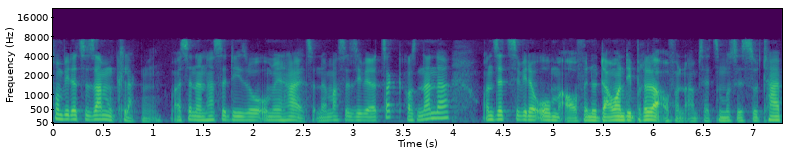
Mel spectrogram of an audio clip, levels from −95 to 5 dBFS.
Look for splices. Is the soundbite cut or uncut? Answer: uncut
